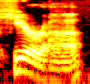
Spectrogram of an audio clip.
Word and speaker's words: HEERA: Although there's a catch, but the rebate programs, I'll just say the initialism, it's like the word homes, H-O-M-E-S. And then there's a separate rebate program. You say it HERA, but it's spelled H-E-E-R-A. – Okay, now you have to say it again. Would you be so good? H-O-M-E-S.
